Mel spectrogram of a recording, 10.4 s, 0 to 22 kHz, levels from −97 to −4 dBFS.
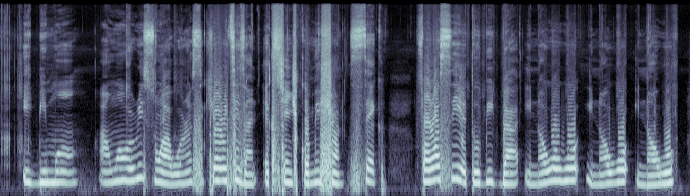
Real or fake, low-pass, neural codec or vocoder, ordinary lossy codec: fake; none; vocoder, 48 kHz, 128 mel bands, Vocos; none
